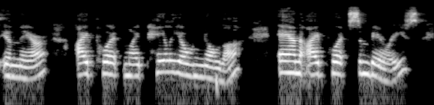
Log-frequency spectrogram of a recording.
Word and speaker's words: Paleo Nola: So one of the granolas that my husband, Stephen Roplat, actually found is a company called Paleo Nola. So it's spelled, I'm going to put my glasses on, P as in Paul, A-L-E-O, N as in Nancy, O-L-A.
